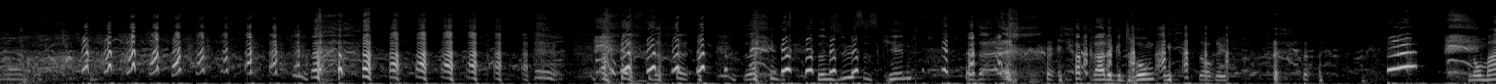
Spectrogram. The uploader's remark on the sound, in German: Live-Premiere bei tmt! Danke an das fantastische Mannheimer Publikum.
